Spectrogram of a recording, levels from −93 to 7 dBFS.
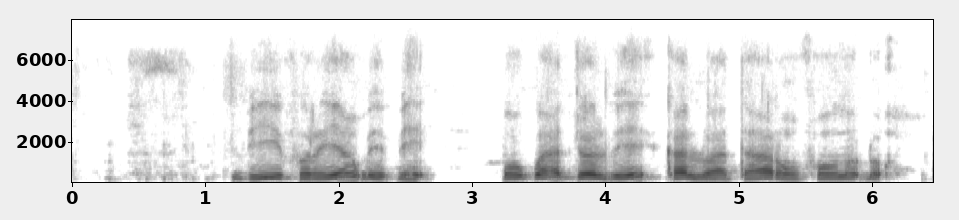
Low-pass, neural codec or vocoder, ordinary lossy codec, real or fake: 7.2 kHz; none; Opus, 24 kbps; real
